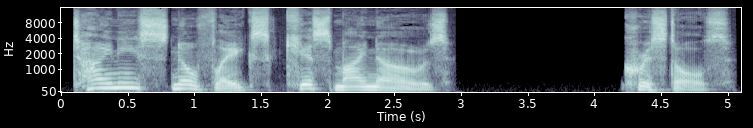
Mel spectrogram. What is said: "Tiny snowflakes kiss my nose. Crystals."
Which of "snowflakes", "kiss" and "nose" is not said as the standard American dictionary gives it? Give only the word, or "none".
none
